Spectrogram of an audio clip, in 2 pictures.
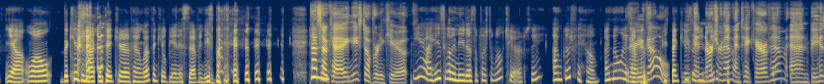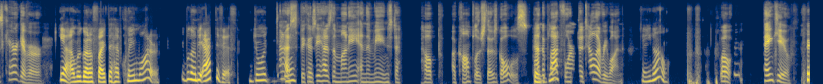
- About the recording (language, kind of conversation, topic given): English, unstructured, How do you imagine your life will be different in ten years?
- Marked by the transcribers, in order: laugh; laughing while speaking: "seventies by then"; laugh; other background noise; laughing while speaking: "our kids"; chuckle; chuckle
